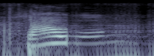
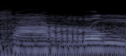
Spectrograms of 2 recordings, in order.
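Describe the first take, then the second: First: The middle consonant is a W sound. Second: The middle consonant is a clear R sound. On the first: The speaker calls it wrong. "bukan sawung" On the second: The speaker calls it right. "Yang ada itu sarung"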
